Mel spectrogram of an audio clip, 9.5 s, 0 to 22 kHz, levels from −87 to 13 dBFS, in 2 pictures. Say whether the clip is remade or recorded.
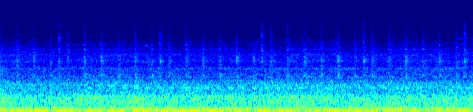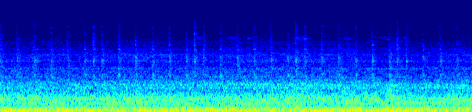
remade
